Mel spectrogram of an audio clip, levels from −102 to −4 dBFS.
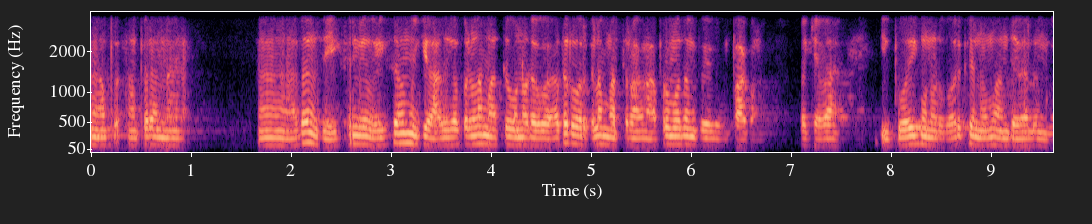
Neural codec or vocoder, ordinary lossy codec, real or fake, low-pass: none; none; real; 3.6 kHz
